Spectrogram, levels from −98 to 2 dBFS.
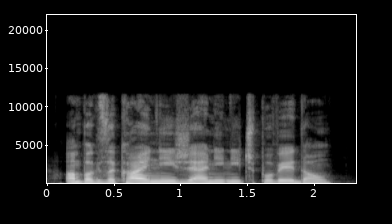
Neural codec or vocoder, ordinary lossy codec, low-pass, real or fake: vocoder, 24 kHz, 100 mel bands, Vocos; none; none; fake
